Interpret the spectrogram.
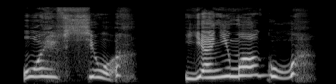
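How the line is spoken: Theatrical sobbing. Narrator (Russian): Она театрально всхлипывает

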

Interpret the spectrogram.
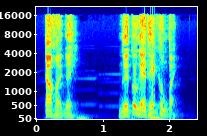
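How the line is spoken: Slightly angry. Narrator (Vietnamese): Người kia hơi tức giận

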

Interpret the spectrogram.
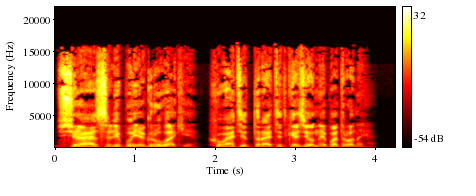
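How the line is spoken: Barked command. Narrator (Russian): рявкнул инструктор Карс

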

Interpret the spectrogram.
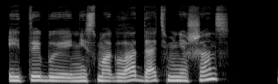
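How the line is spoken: Soft, insinuating, reluctant. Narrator (Russian): Вопрос прозвучал вкрадчиво, будто бы Крисмер и не хотел услышать на него ответ

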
